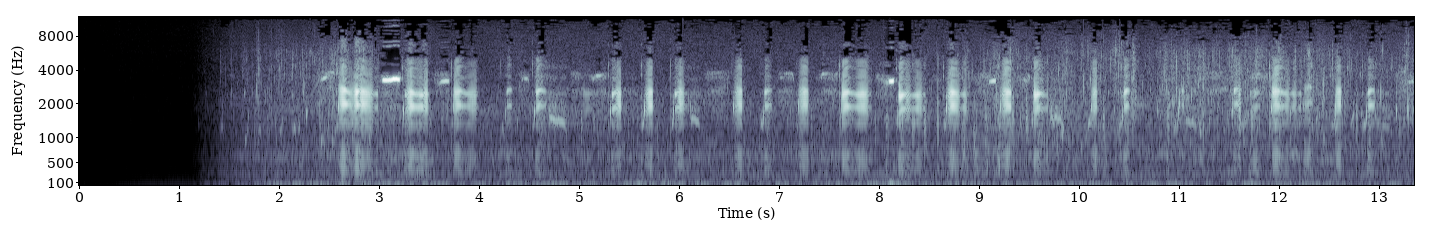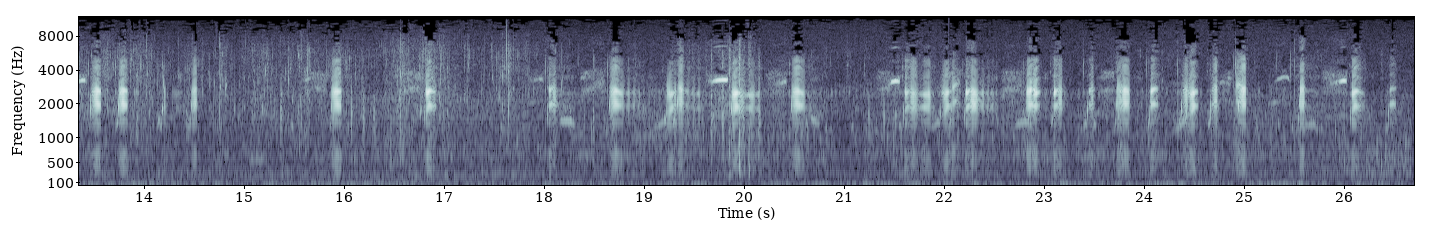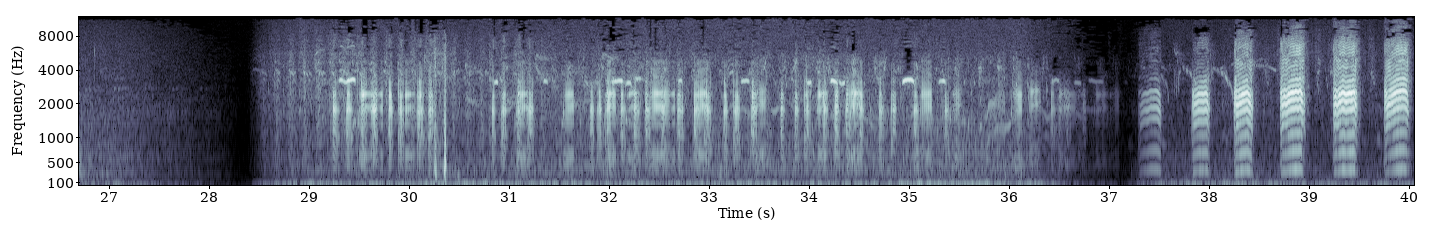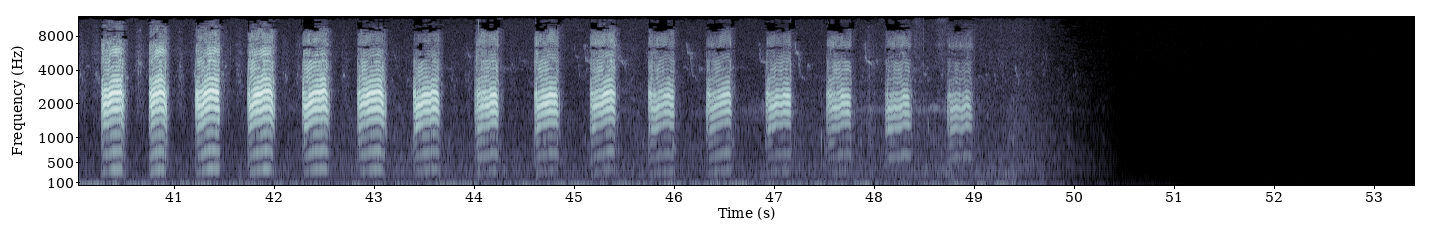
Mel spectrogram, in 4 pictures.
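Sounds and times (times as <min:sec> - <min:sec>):
gadwall duck calling: 0:02.4 - 0:14.6, 0:17.9 - 0:20.8, 0:21.4 - 0:26.2, 0:29.2 - 0:49.0.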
